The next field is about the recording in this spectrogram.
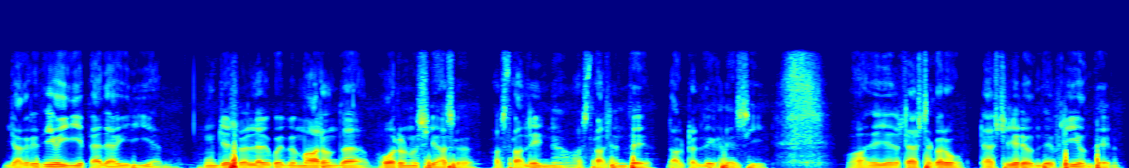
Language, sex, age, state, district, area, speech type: Dogri, male, 60+, Jammu and Kashmir, Udhampur, rural, spontaneous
